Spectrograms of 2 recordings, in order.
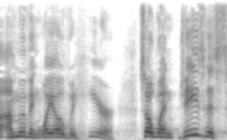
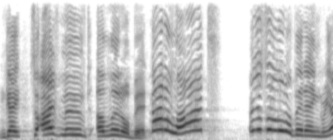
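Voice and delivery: squeaky mock anger; 9 semitones higher, 7 dB louder than usual. Shown as a demonstration. Preacher acts out slight anger.

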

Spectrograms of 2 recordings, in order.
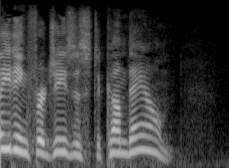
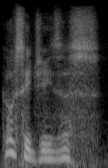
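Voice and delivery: soft urging; 10 semitones lower, 15 dB quieter than usual. Shown as a demonstration. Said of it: "you need to tell people".

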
